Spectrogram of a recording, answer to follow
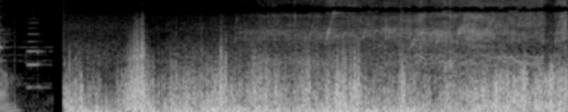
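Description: A small quadcopter drone's propellers spinning as it tips up on the grass and fails to take off, a loud rushing noise that starts suddenly about half a second in. The opening half-second is the end of a short music sting.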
